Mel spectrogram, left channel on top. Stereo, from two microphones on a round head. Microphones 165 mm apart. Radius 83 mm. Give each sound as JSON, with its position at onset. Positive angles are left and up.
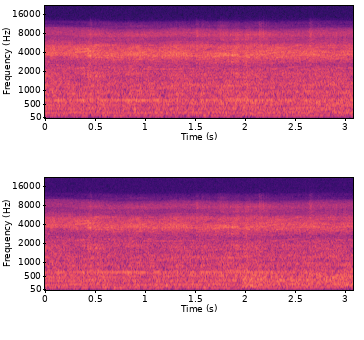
{"t": 0.0, "sound": "a lawn mower", "side_deg": 25}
